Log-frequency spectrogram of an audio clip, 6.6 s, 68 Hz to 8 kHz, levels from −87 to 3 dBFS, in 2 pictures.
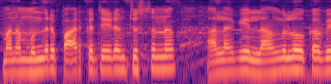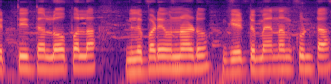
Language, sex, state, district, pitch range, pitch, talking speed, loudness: Telugu, male, Andhra Pradesh, Sri Satya Sai, 140-160 Hz, 155 Hz, 145 wpm, -17 LUFS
